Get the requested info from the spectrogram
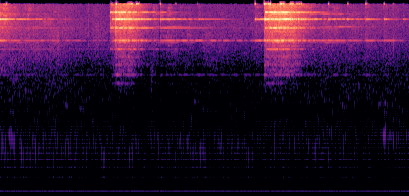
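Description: Altar bells rung three times, about three seconds apart, each ring bright and fading away, marking the elevation of the consecrated host at Mass.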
